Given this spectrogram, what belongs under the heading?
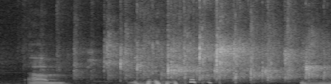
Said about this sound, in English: Congratulations. It takes a lot of courage, I think, to come to a Hare Krishna temple for the first time. So we applaud you.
